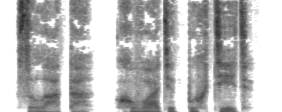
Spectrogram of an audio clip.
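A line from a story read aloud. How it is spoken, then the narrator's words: Whisper. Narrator (Russian): прошептал ректор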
